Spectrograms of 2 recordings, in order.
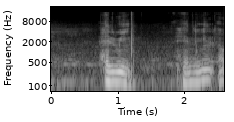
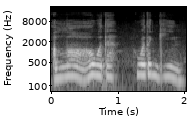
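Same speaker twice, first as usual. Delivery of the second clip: higher, louder joyful cry over a big win; excited cheer; 6 semitones higher, 6 dB louder than usual. Real, not acted. Cheering at the slot screen over a big win, excited. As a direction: shout for joy as the win lands.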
